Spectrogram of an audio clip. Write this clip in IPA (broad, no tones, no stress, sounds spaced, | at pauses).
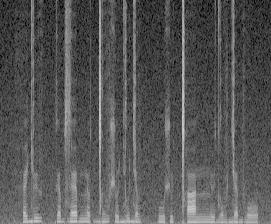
h ɛ ɟ y v kː ɛ b z ɛ b n ɵ ɡ͡ǀ ə v ʃ ɵ ɟ u ɟ ɛ v pː u ʃ y ǀʰ a nː y d o v ɟ ɛ b v o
